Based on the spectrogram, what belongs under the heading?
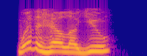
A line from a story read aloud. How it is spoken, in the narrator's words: Seven barks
